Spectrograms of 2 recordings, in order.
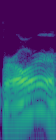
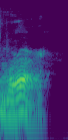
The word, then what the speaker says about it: broar: Is it broar or bro? – It's broar. – Roar. I always see them saying it like bro, and it has like O-A-R-R afterwards.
